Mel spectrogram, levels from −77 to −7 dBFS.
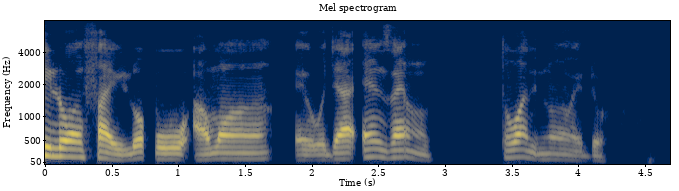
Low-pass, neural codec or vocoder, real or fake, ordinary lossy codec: none; codec, 16 kHz, 2 kbps, FunCodec, trained on Chinese and English, 25 frames a second; fake; none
